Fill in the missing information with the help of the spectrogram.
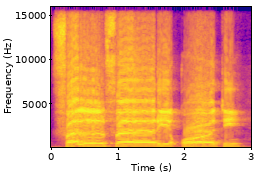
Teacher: alif lam qamariyah, yaitu alif dan lamnya ditulis dan dibaca dengan jelas suara lamnya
